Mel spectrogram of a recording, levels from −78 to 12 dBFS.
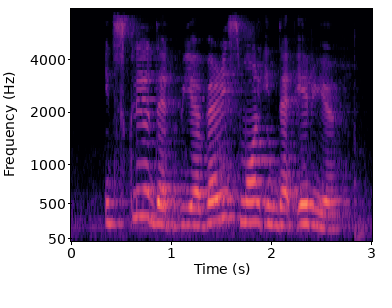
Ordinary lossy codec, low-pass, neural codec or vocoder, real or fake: none; 7.2 kHz; none; real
